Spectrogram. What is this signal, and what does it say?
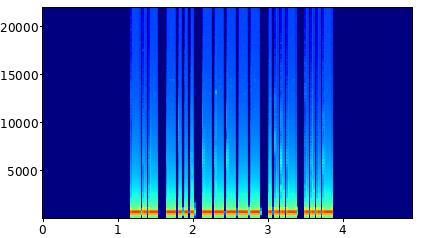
Morse code, heard as a keyed tone, about 31 wpm, 700 Hz. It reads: KB0VV
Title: USA Call Signs - 4x Character Spacing - 30wpm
